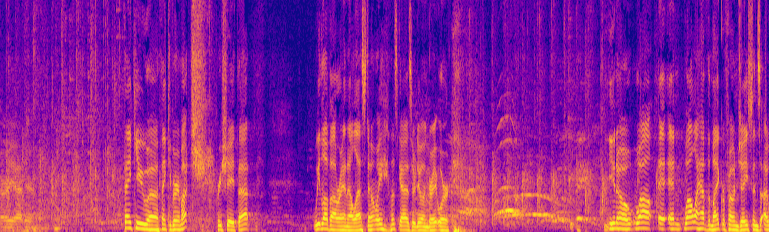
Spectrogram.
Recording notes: 2023 DC Leadership Conference Luncheon Speakers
